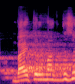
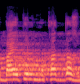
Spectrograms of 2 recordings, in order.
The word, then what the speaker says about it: বাইতুল মাকদিস: আমরা অনেকে বাইতুল মুকাদ্দাস বলি। ওটাও ঠিক আছে। সঠিক উচ্চারণ হল বাইতুল মাকদিস। শব্দটা আরবি শব্দ। আরবিতে বাইতুল মাকদিস আছে। বাইতুল মুকাদ্দাস বললে ভুল হবে না। কিন্তু এটা সঠিক বেশি উত্তম।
